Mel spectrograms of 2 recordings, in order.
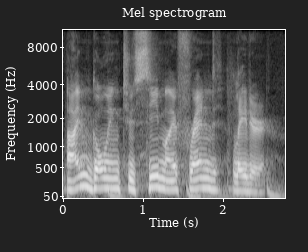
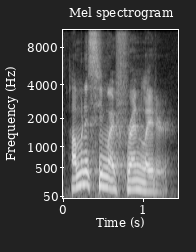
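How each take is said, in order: First: Going to is said in full. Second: Going to is reduced even further, very quickly. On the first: "Most English learners will say this" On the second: "But native speakers actually say this"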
